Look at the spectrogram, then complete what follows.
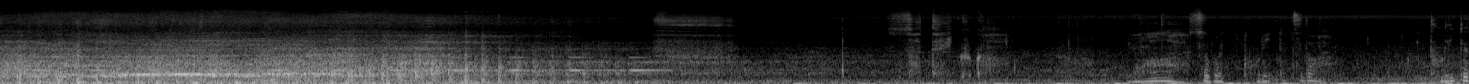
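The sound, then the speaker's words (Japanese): A train passes a station at night, its lights glaring, rumbling with a steady metallic squeal, the roar gradually fading away and leaving faint clicks and soft, whispery voices in the background. “あ、だなるほどね闇夜に浮かぶ駅と電車が通ってるんだねそういうのもあるんだね”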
